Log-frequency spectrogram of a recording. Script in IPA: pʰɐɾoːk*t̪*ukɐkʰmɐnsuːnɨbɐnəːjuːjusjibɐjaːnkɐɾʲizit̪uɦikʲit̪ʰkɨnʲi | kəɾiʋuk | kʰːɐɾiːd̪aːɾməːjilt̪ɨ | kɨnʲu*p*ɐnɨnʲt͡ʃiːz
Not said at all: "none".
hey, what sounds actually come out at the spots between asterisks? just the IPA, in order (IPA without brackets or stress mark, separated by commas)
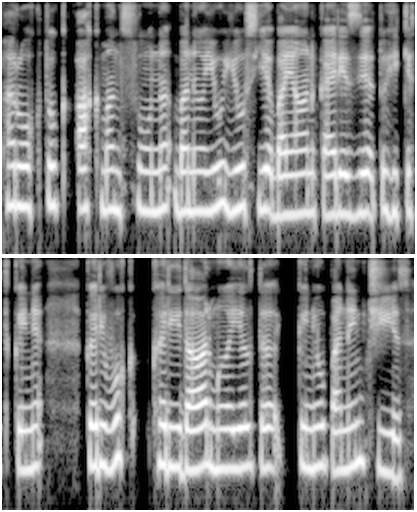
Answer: t̪, p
